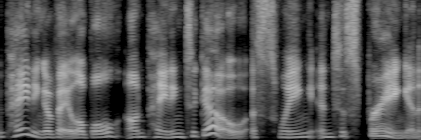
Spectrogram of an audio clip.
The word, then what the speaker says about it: Gogh: But the website is Painting to Go, spelled like Vincent Van Gogh, G-O-G-H, pretty clever, .com, Painting to Go.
